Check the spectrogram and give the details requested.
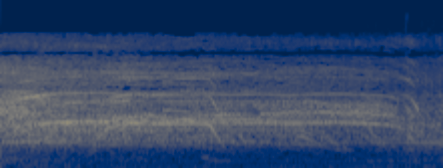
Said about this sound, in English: I love that. I love that they're cheering that.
